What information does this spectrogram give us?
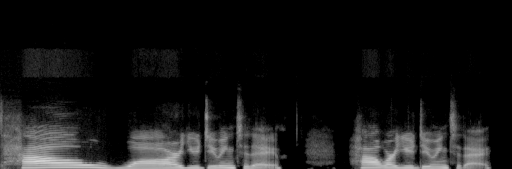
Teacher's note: the W, the consonant sound will go into where the vowel starts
